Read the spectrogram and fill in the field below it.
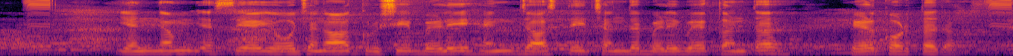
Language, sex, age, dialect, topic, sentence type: Kannada, male, 18-24, Northeastern, agriculture, statement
